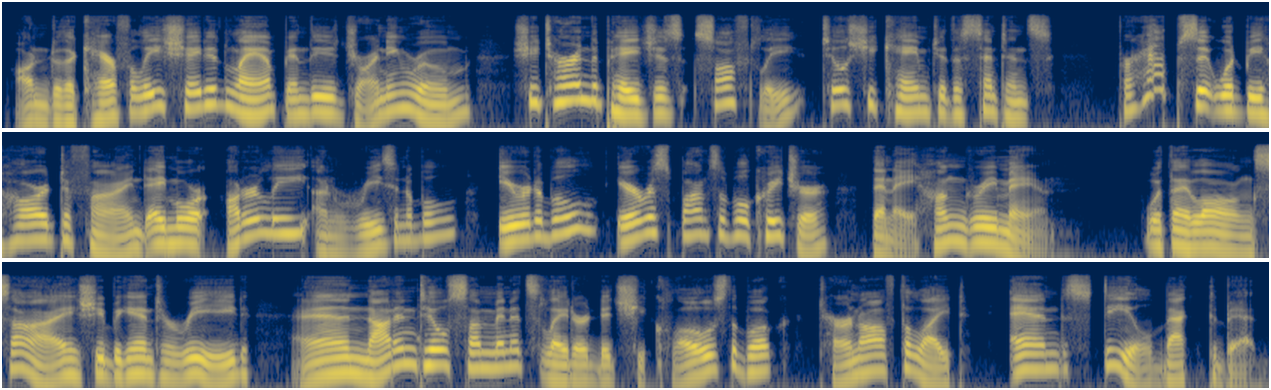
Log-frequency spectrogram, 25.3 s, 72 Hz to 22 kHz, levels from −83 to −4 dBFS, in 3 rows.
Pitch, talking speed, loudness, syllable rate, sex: 145 Hz, 155 wpm, -19 LUFS, 4.5 syllables/s, male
